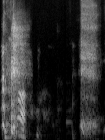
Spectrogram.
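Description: A woman laughing: a short voiced burst of laughter at the start, then a sharp breathy burst near the end.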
